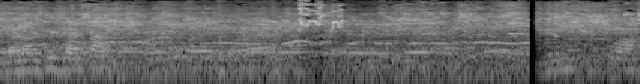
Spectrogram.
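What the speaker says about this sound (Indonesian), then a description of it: "di sini juga ada burung anis kembang trotol ya" Spotted thrush (anis kembang trotol) at a bird market, giving short chirps with a brief brighter call midway, set against background chatter and other caged birds.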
